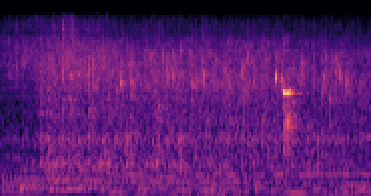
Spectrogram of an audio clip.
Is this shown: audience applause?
no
